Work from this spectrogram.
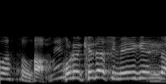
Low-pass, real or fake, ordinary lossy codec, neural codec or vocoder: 3.6 kHz; fake; none; codec, 24 kHz, 3.1 kbps, DualCodec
